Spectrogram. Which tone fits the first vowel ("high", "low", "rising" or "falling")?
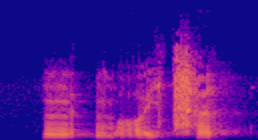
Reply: high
